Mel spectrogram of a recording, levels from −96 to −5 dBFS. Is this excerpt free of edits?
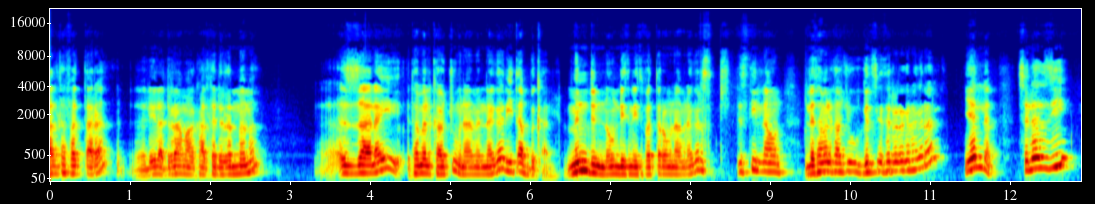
yes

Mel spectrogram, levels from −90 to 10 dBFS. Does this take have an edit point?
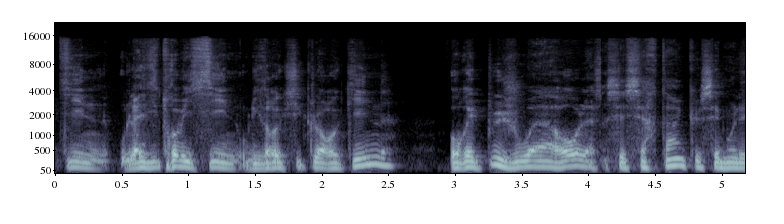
yes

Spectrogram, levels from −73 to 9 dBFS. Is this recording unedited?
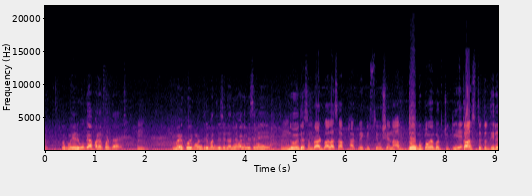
no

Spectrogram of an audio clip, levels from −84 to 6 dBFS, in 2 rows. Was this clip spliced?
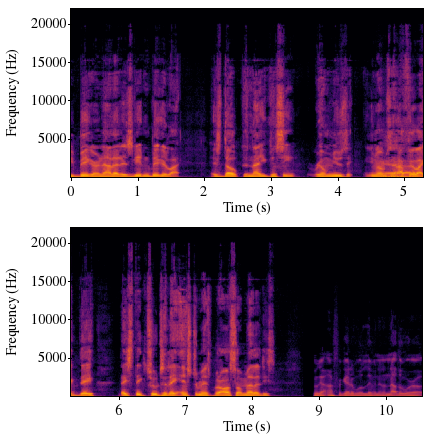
no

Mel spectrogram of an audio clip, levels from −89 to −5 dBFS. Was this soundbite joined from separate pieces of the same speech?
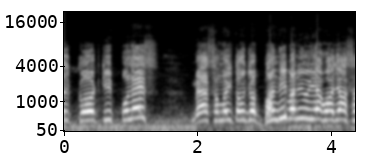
no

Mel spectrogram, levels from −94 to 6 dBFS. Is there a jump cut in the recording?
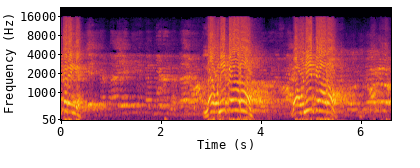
no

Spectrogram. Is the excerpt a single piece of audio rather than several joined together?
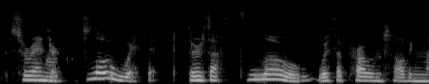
yes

